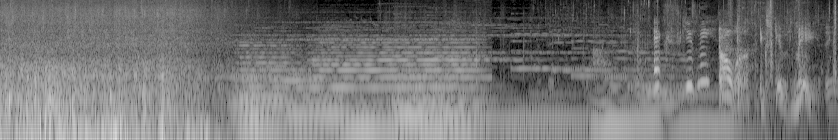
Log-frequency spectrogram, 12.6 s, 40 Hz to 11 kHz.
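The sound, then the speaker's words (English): Steady rain with a low rumble of thunder in a park fills the first few seconds, then gives way to sustained musical tones from a trailer for the 1986 film Labyrinth, and a voice speaks near the end. “So let's get out of the park, let's get out of the rain, let's get into some cover, let's play you guys a trailer, and I will see you guys soon.”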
